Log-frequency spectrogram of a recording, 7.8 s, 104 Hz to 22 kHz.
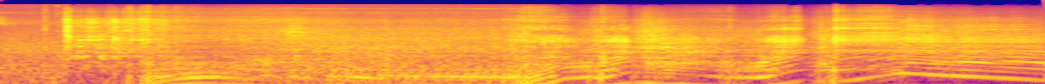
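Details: Mazda MX-5 Miata NA 1.6 drift build with homemade welded custom exhaust, thick muffler and deadening: revs climbing and falling through gears with coarse raspy note; raspy exhaust, with an exhaust leak noted.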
